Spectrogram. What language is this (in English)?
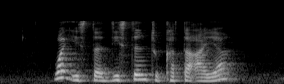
English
